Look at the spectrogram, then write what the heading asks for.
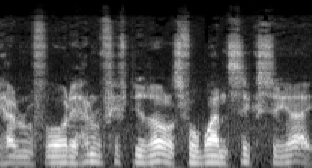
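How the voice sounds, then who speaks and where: The speaker is a man with a medium pitch. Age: 60s. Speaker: radio repair hobbyist, video creator. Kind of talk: casual workshop tutorial. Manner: casual, hesitant with fillers.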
